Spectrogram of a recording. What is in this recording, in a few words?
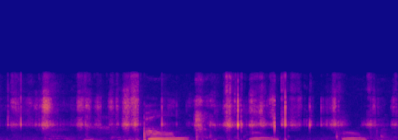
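"pump", spoken word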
